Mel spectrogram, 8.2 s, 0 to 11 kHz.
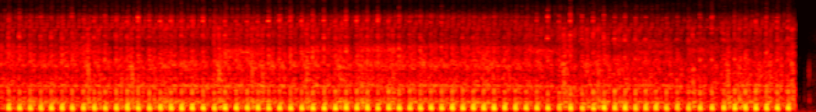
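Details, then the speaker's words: Lifan 190F 15 hp single in a motorized towing unit, after a cold night and hard starting, knock appearing on throttle: sharp metallic knock on every firing, about three a second; camshaft end play from worn crankcase cover. "но только нажал Ручку газа и пошёл стук непонятный такой металлический Явный Сток"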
